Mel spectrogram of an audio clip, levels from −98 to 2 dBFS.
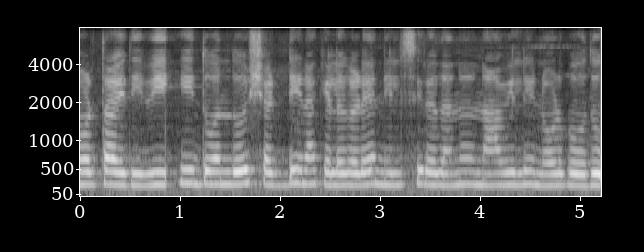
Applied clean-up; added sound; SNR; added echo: none; none; none; reverberation time 0.3 s.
